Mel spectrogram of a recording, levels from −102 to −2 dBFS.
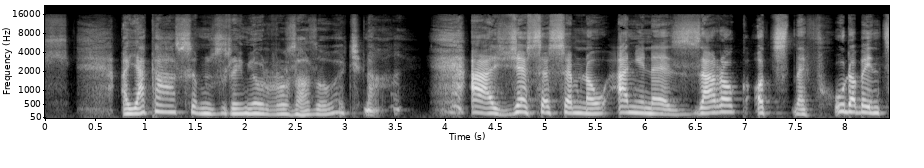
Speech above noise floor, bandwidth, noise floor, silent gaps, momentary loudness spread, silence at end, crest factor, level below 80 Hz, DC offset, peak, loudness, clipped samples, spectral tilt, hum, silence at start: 21 dB; 16 kHz; -41 dBFS; none; 12 LU; 0 s; 20 dB; -66 dBFS; under 0.1%; 0 dBFS; -20 LUFS; under 0.1%; -4 dB/octave; none; 0 s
